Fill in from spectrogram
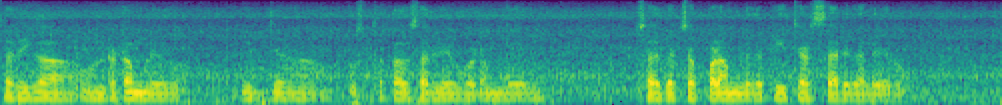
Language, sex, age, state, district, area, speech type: Telugu, male, 18-30, Andhra Pradesh, Nandyal, urban, spontaneous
